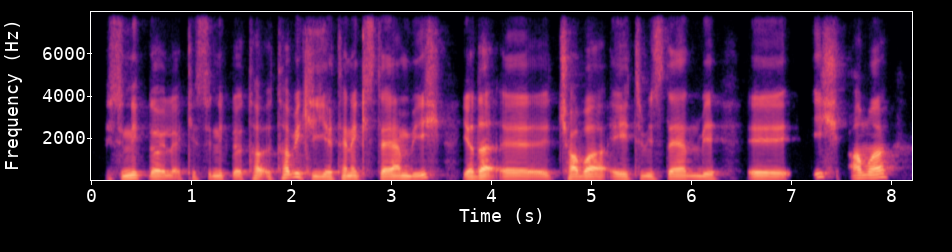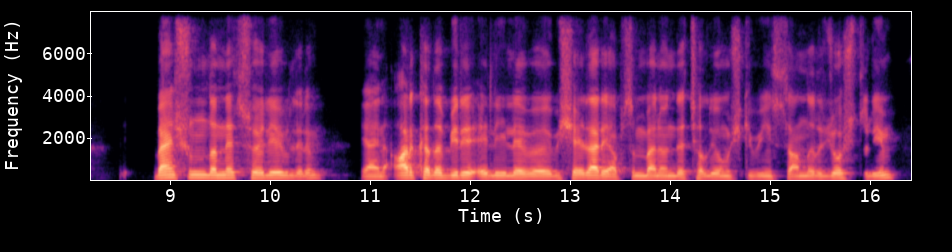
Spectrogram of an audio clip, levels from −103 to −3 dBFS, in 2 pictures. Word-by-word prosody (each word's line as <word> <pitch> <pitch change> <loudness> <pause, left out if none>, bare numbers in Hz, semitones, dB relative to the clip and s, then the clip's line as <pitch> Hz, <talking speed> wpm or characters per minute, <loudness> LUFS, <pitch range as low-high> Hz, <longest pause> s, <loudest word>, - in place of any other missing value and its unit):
Kesinlikle 130 -2 -2
öyle 90 -3 -1
kesinlikle 105 +4 -7
ö 90 0 -4
ta 115 - -2
tabii 150 +5 +1
ki 105 - -5
yetenek 110 +3 -1
isteyen 110 +1 +1
bir 105 - -2
iş 140 -1 -5 0.2
ya 105 0 +1
da, - - +4
eee, 95 -2 -1
çaba, 105 -1 +3
eğitim 105 +2 -4
isteyen 110 +2 -2
bir, 100 -2 -3 0.3
eee, 95 -2 0 0.2
iş 175 +2 -6
ama 140 +5 +2 0.8
ben 135 +2 +8
şunu 145 0 0
da 135 - +6
net 135 0 +1
söyleyebilirim. 130 -1 0 0.4
Yani, 105 0 -2
arkada 125 0 +4
biri 125 0 +2
eliyle, 115 0 +1
böyle, 110 0 +1
bir 115 - -8
şeyler 120 +2 +4
yapsın 115 +2 -1
ben 115 0 +3
önde 115 0 -3
çalıyormuş 115 -1 -4
gibi 110 -1 -8
insanları 110 +1 -4
coşturayım 120 +3 -3
115 Hz, 145 wpm, -22 LUFS, 105-125 Hz, 0.8 s, ben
